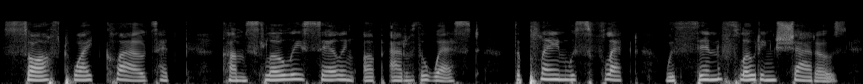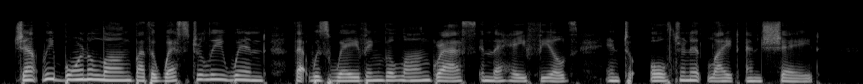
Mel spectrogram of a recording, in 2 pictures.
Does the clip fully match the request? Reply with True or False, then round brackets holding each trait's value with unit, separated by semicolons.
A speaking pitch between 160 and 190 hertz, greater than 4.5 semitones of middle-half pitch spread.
False (185 Hz; 3.9 semitones)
